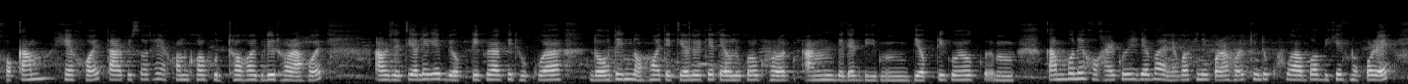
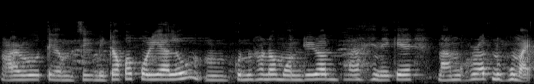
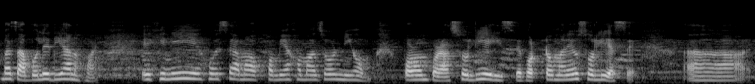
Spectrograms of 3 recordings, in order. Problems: constant background noise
